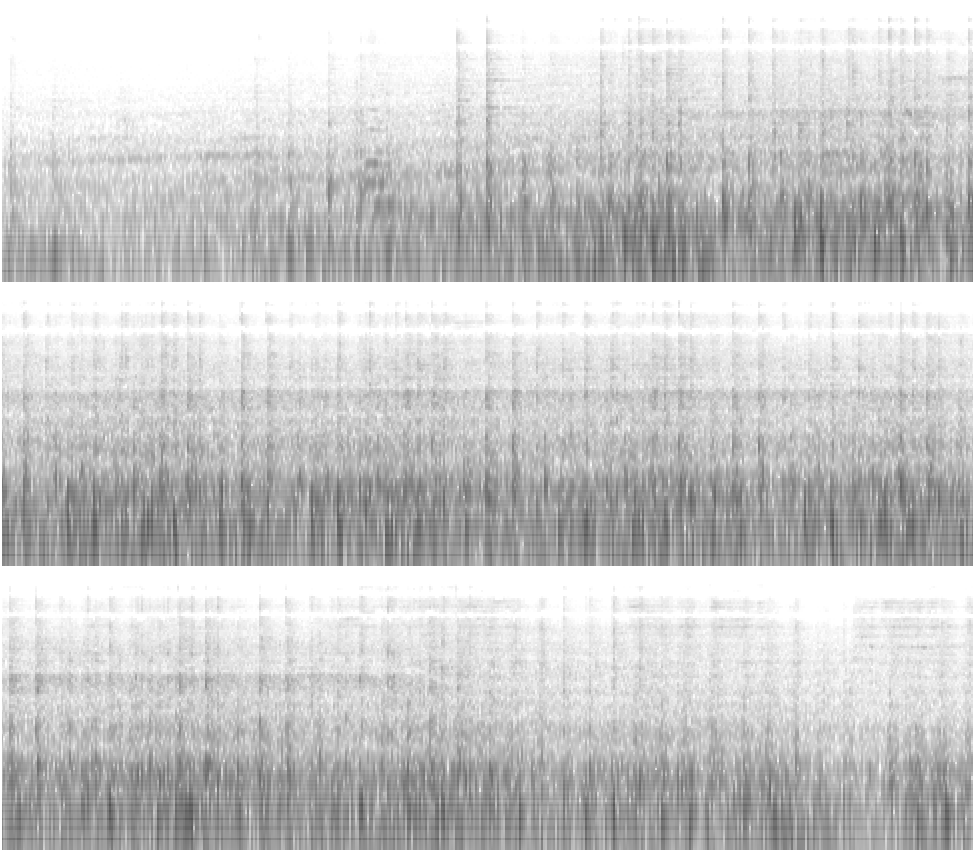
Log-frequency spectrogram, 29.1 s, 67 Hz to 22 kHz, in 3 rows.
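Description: JR Shikoku 8000 series electric train passing close by: wheels rumbling and clicking over rail joints and points, building up over the first few seconds and easing off near the end. A steady high whine runs through the passing and drops in pitch near the end.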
